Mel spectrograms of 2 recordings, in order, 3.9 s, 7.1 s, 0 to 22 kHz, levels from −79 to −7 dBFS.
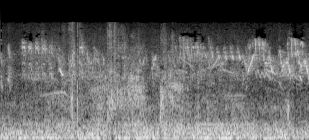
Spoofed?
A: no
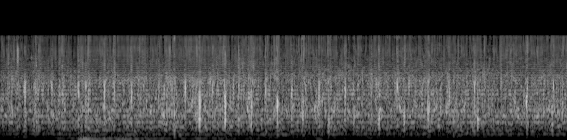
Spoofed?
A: yes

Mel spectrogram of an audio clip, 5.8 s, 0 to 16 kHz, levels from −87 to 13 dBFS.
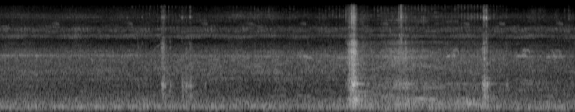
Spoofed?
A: yes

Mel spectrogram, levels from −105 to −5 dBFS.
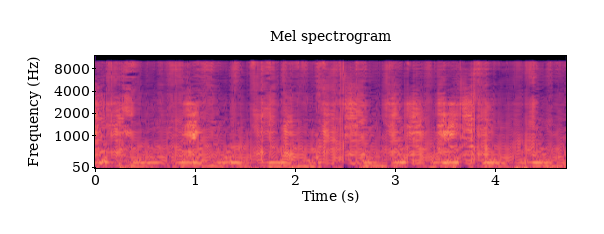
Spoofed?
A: yes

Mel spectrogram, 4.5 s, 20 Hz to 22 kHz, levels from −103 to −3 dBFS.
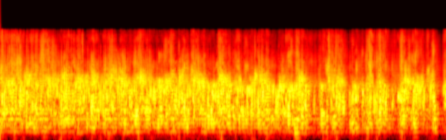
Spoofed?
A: yes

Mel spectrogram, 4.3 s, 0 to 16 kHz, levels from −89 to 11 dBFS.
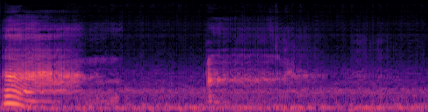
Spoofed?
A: yes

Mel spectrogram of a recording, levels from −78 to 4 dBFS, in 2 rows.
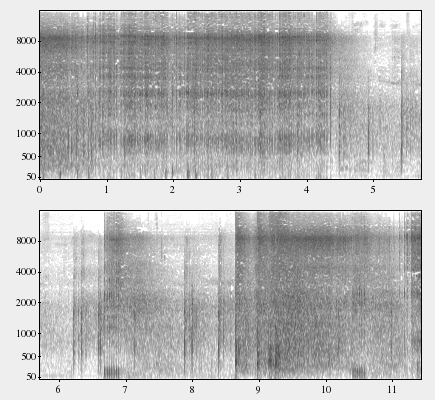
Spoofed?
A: no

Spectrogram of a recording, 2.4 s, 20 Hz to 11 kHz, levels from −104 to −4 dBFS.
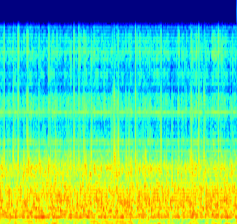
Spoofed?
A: yes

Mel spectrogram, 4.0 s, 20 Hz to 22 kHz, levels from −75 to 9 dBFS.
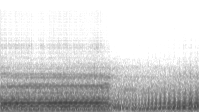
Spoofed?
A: no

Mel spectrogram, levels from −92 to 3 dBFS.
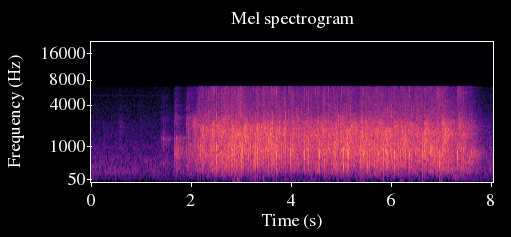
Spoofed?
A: yes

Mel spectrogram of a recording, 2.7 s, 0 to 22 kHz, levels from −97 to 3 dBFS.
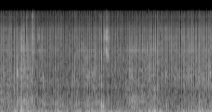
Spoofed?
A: yes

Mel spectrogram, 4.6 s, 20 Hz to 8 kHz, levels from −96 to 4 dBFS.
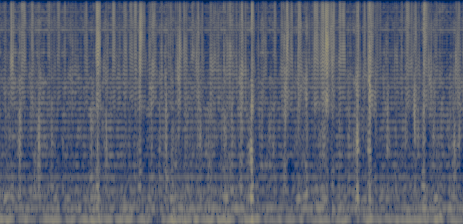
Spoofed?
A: yes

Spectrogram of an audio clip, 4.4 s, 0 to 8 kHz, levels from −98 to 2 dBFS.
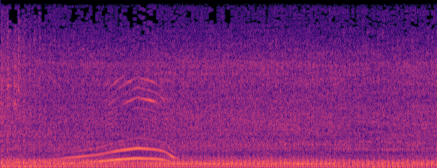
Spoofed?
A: no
